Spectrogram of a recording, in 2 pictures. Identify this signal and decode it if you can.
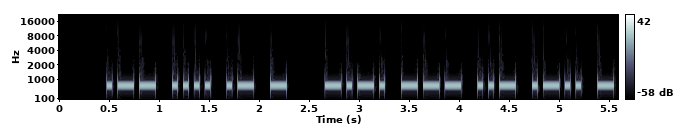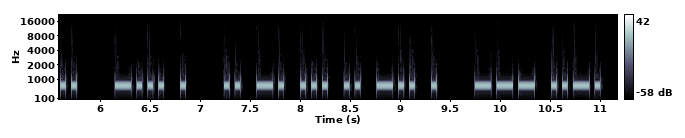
Morse code, heard as a keyed tone, about 21 wpm, 700 Hz. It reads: WHAT COULD BE INSIDE OF
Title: Sentences from Top 1000 Words - Review Part 6 - 22wpm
